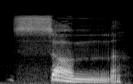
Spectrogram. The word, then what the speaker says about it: sommes: Nous sommes, okay? Nous sommes, okay? So you don't pronounce the final S here. It doesn't exist.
